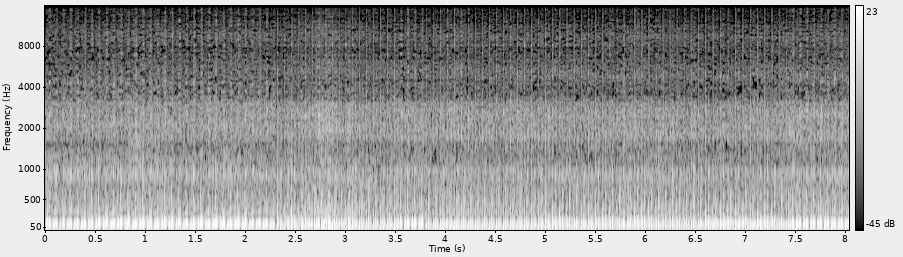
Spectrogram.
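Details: Kawasaki ER500 twin with white smoke idles with a lumpy, uneven beat and irregular stumbles in the low thud; misfire, owner suspects a broken head gasket, cause unconfirmed.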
